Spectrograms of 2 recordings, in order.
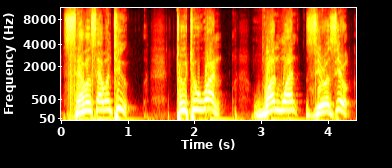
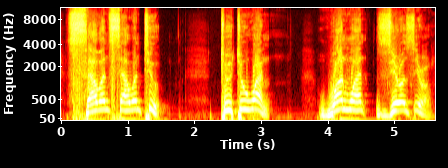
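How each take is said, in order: First: The number is said at normal speed. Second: The number is said more slowly.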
